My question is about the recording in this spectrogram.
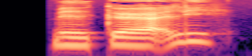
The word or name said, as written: medgørlig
